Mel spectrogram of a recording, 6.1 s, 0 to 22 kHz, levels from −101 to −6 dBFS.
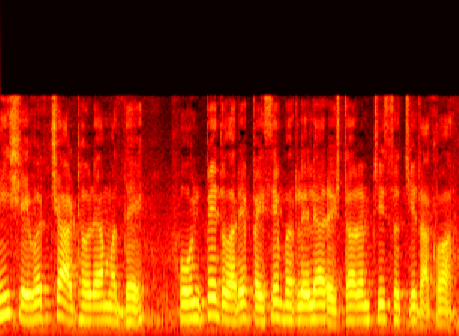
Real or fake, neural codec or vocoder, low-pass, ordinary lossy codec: fake; codec, 16 kHz, 8 kbps, FunCodec, trained on LibriTTS, 25 frames a second; none; none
